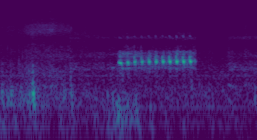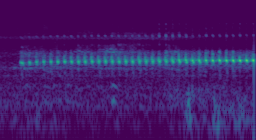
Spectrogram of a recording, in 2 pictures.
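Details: Crested barbet recording played back from a device by a safari guide in the bush: a brief rustle, then a fast, even, monotonous ringing trill that breaks off for a second and resumes, steady and unbroken.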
